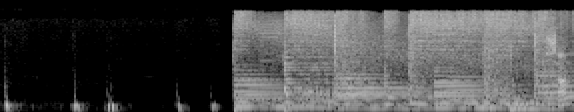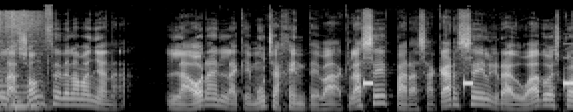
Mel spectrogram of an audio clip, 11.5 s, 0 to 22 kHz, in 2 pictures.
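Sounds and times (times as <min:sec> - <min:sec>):
deep heartbeat thumps: 0:00.0 - 0:02.4
music: 0:02.3 - 0:06.3
speech: 0:05.9 - 0:11.4.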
